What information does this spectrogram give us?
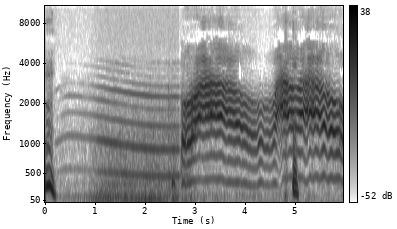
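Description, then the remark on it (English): In viral audio, a man's voice imitates a cat's caterwauling: a long, rising yowl gives way to loud, wavering, drawn-out cries that swell and quaver, intense, with no other talk. “This is a guy who's so good at the loud caterwauling, if you will, that he confuses his own cat.”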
